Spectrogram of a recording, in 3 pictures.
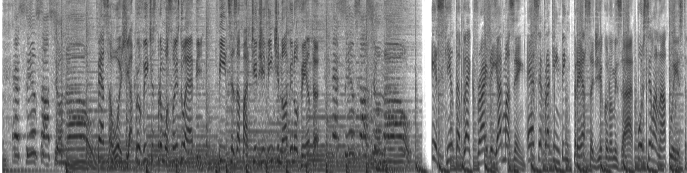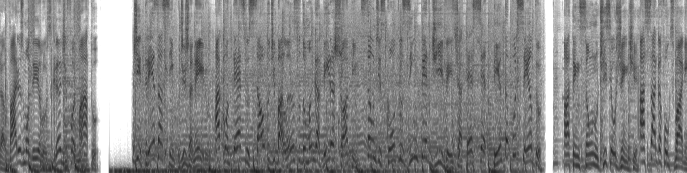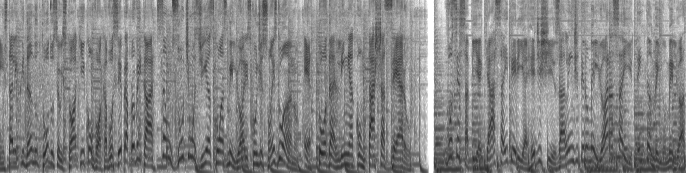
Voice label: DEMO REEL VAREJO

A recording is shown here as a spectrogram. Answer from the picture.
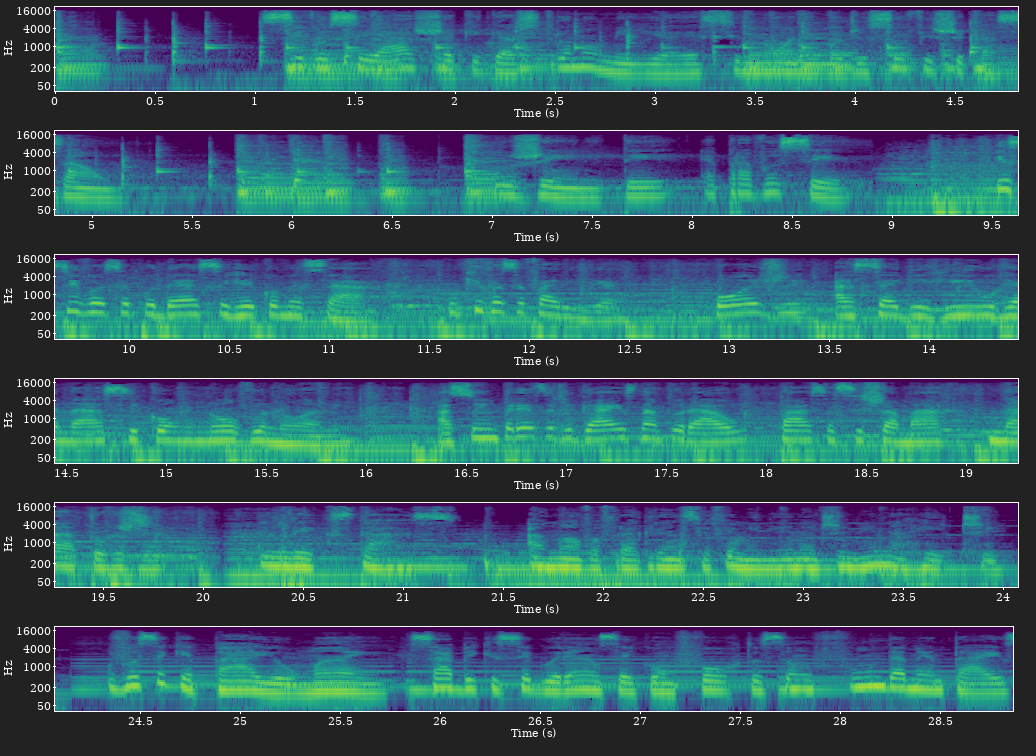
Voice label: Locucao Classica Voz Grave Soprosa

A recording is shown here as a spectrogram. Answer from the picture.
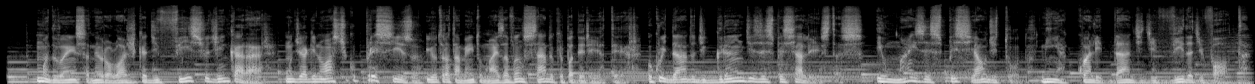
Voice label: NEUROLOGIA SPOT VOZ MADURA; HCOR

